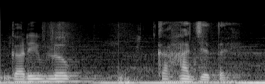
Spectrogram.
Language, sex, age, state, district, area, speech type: Maithili, male, 18-30, Bihar, Samastipur, rural, spontaneous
